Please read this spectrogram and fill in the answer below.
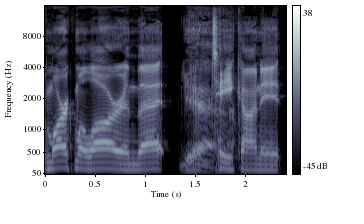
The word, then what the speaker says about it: Millar: Whoa, is that how you pronounce it? Millar? I thought it was Mark Miller. – I thought it was Mark Miller too. – For the longest time I did, but it's spelt M-I-L-L-A-R. – I know, but it's, I feel like things are still like. – He's also like, I think he's Scottish or British. – Pillar is spelled P-I-L-L-A-R.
